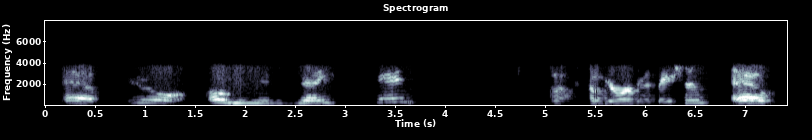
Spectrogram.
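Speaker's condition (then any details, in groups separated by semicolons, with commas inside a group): Cerebral palsy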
